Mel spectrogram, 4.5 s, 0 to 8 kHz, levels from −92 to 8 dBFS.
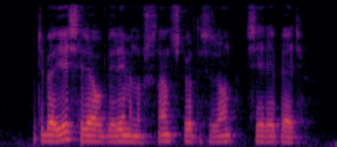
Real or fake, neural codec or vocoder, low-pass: real; none; 7.2 kHz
